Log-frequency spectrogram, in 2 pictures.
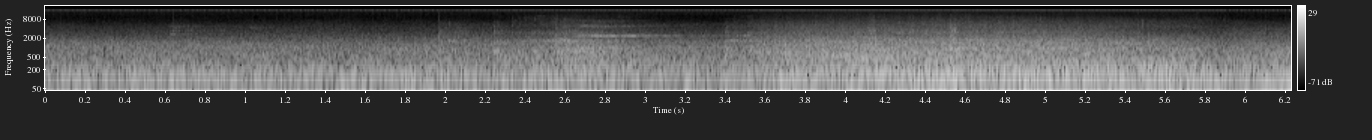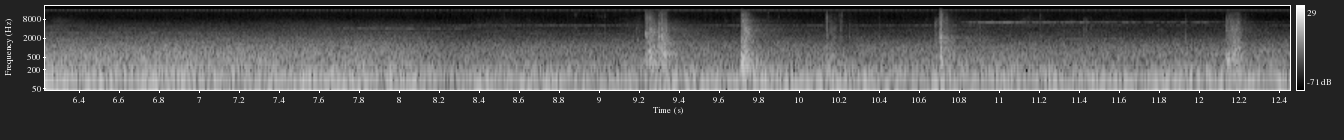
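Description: Steady low outdoor rumble that swells and fades about four to six seconds in, then several short sharp clicks in the last few seconds.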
